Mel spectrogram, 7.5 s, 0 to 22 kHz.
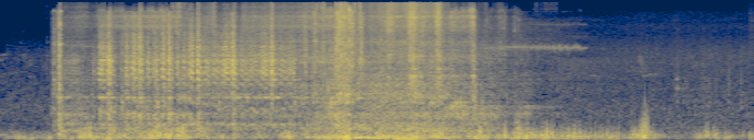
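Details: Mildly built 350 V8 project jump-started with a GooLoo GT Truck Pro jump pack in boost mode: brief rapid cranking chatter, then the engine catches and settles into a loud, steady rumble; a clean, healthy start.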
